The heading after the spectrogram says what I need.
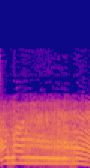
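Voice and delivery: high, loud mock shriek from the woods; imitated scream. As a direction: let out the scream you heard through the trees. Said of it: "we hear this scream".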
